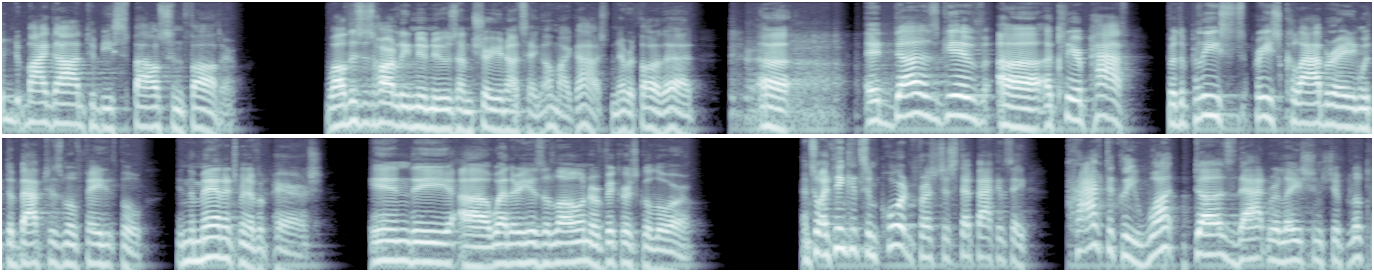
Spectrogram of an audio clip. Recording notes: This lecture was given at the Catholic University of America. As part of the Thomistic Institute symposium titled "Toward a Fundamental Theology of the Priesthood."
